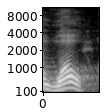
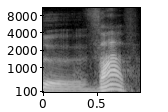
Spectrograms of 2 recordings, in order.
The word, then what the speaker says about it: vav: lorsque nous voyons cela nous voyons bien que c'est V la vraie prononciation mais pas wou c'est bien un V parce que ils ont il y a ceux qui sont ont créé le waou W c'est un peu étonnant car même si c'est wa ça se prononce vave ou que vous soyez c'est toujours le vave et nous allons revoir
